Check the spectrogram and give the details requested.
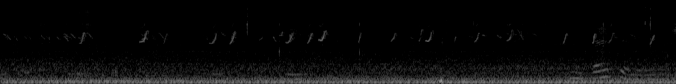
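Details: Colour baby chicks (murgi) chirping while thirsty for drinking water: a busy stream of short, high, thin peeps, about four per second, over a steady low hum.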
